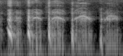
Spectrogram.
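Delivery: high squealing laugh; shrieking laugh. Real, not acted. Host cracking up at his own joke. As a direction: burst into a squeal.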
